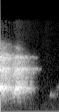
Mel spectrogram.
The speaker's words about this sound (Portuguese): Ah, espera aí ela parar de latir.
